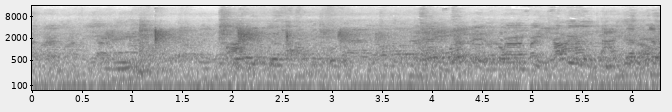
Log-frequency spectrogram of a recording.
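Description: Several men chatter nearby in a busy room.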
